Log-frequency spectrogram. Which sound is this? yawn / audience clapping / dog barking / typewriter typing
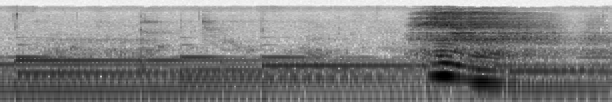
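yawn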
